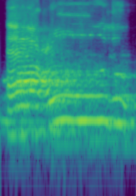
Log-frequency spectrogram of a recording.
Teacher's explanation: Maka a'udzu, dan u-nya itu panjangnya 2 harokat. A'udzu, jangan lupa dal itu ada di ujung lidah, digigit antara gigi atas dan gigi bawah.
